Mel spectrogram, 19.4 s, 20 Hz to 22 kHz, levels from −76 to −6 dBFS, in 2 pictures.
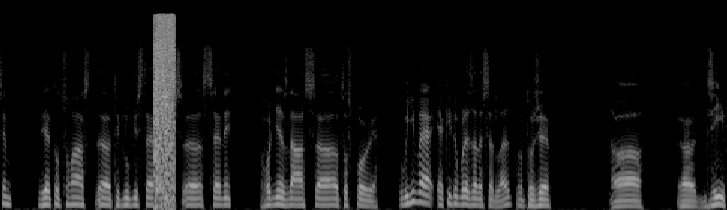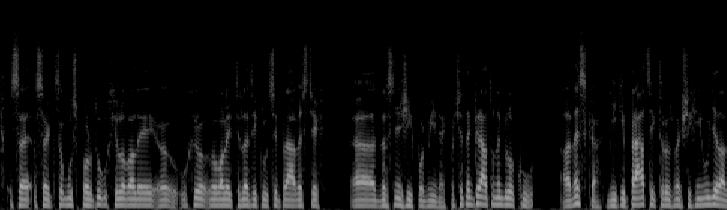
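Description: At 2.05 s, after "ty kluky z té", samples built from the wrong bytes take over for about 0.28 s. Each sample's bytes are misassembled. The rapidly changing low bits become the dominant part. Loud, harsh broadband noise results, lasting until 2.33 s, before "scény hodně z nás".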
